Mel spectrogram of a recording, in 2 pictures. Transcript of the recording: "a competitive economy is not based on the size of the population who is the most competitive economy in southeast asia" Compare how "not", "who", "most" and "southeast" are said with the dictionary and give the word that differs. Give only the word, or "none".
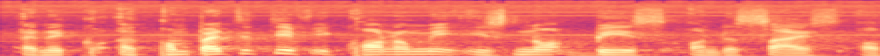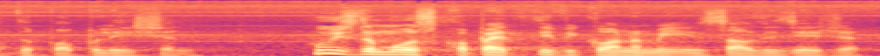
southeast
